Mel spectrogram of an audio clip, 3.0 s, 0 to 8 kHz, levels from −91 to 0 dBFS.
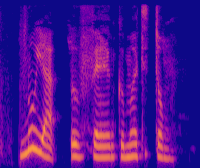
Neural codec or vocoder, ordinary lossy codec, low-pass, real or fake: none; MP3, 64 kbps; 7.2 kHz; real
